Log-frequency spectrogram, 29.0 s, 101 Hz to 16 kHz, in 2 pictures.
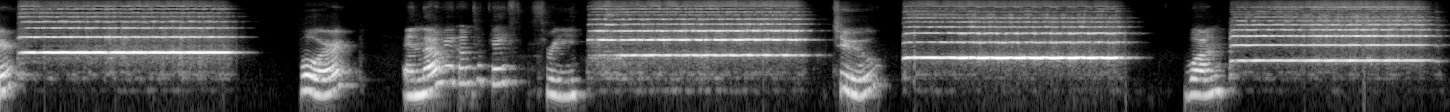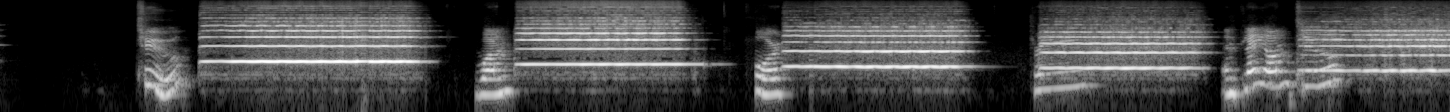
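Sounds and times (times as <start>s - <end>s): violin bowed notes: 0.0s - 2.6s, 5.9s - 8.4s, 9.0s - 11.5s, 12.2s - 14.5s, 16.5s - 18.9s, 19.6s - 29.0s.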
